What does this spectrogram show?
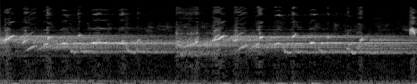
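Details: Lure song of an Oriental magpie-robin, meant to stir other magpie-robins into singing: continuous rapid high chattering and whistled twists, with layered phrases running without pause and a faint low hum below.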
